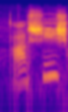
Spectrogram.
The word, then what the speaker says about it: আশিস: আশুতোষ না, বিপাশা, আশিস কুমার মুখোপাধ্যায়। যতীন দাসের জন্ম হয়েছিল 1904 সালে 27 অক্টোবর উত্তর কলকাতার সিকদার।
